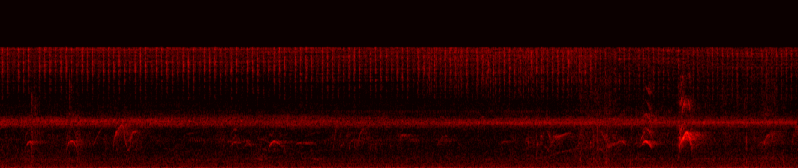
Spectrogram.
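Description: Small birds chirping in short, repeated calls over a steady, high insect drone, with two louder chirps near the end.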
